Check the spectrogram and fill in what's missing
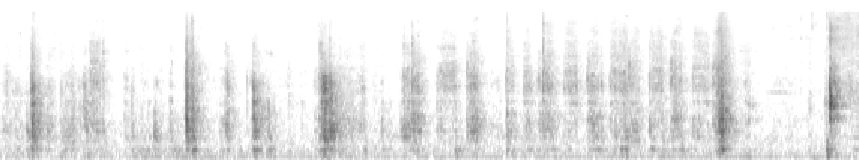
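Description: Card stock being trimmed with a hand tool: a series of short, dry scraping and slicing strokes in an irregular rhythm, close and fairly soft, with light handling noises between and no talking.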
